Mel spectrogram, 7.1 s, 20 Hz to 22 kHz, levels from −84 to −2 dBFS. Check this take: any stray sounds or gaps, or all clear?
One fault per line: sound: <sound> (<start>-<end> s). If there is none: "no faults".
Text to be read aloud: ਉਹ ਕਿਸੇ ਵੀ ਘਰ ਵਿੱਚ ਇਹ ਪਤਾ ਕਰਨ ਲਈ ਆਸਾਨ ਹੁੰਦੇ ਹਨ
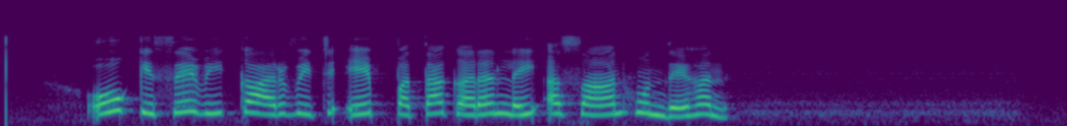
no faults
